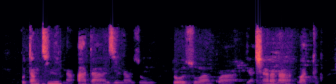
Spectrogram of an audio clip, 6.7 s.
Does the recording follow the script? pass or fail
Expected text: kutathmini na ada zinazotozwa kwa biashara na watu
pass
